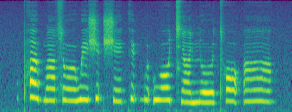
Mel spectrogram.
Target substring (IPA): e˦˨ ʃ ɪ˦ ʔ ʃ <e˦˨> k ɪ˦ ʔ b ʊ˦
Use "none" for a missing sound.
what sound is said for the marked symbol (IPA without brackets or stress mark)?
e˨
